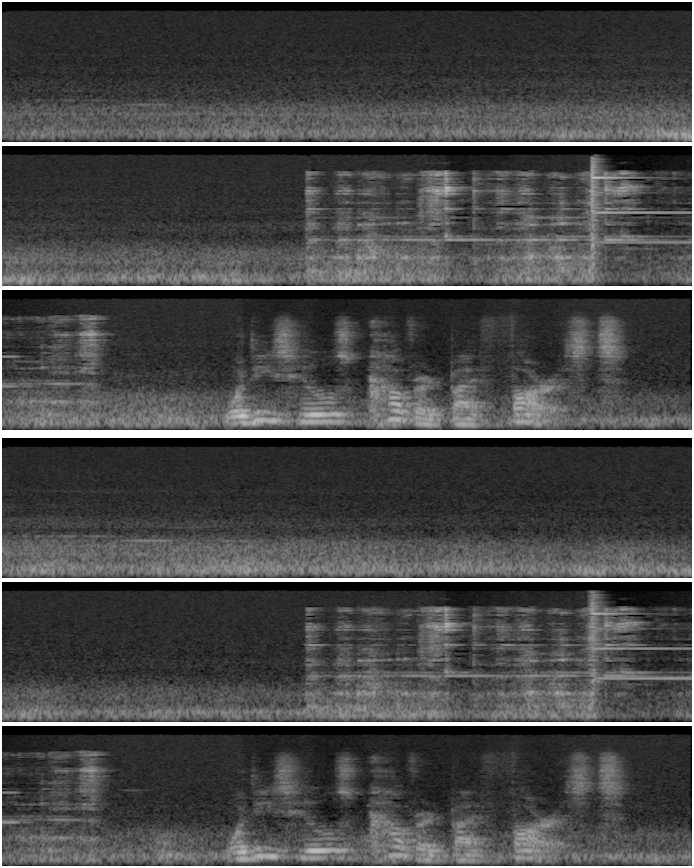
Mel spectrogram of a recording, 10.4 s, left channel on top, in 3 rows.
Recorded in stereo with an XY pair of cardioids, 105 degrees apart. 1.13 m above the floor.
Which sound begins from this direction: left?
A man speaking, at 8.0 s.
